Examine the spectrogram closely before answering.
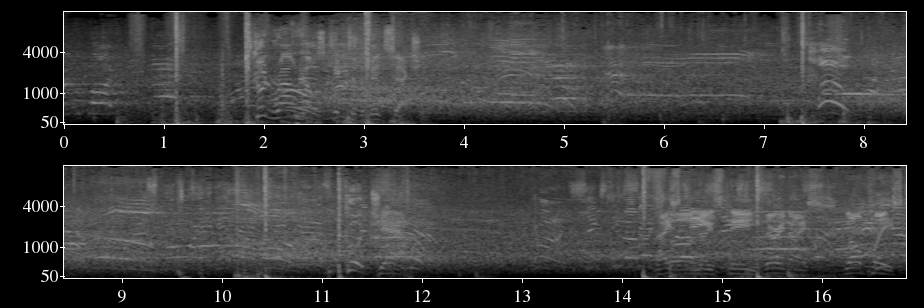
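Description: Punches thud against bodies in quick bursts.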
